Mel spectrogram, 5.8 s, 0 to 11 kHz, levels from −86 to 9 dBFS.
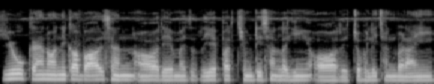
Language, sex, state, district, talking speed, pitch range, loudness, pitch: Garhwali, male, Uttarakhand, Tehri Garhwal, 185 wpm, 110-120 Hz, -17 LUFS, 115 Hz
